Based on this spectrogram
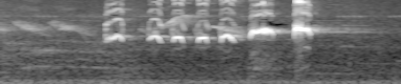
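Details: Orange-headed thrush giving a short morning ngeplong phrase, used to stir silent males into answering: about seven clear whistled notes that climb gradually higher.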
